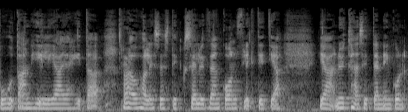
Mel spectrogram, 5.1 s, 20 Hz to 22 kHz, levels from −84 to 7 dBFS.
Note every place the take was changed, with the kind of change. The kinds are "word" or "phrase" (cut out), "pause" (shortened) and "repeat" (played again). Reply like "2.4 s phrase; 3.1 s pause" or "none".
none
